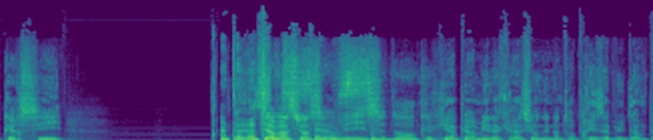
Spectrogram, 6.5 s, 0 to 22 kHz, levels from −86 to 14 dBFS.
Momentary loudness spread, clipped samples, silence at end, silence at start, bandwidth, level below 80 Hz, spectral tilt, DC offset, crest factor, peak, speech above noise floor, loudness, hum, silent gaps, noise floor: 15 LU; under 0.1%; 0 s; 0.05 s; over 20 kHz; -42 dBFS; -4 dB/octave; under 0.1%; 20 dB; 0 dBFS; 51 dB; -19 LUFS; none; none; -71 dBFS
